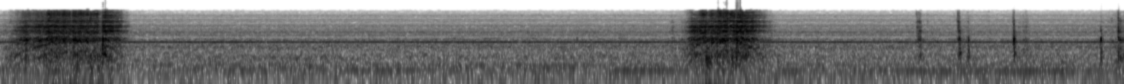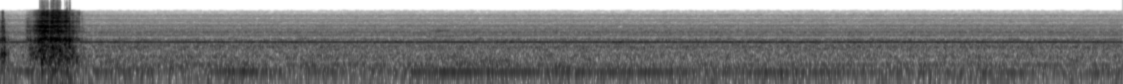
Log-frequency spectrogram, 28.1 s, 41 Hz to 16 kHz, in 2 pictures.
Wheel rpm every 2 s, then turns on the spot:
40, 0, 0, 0, 30, 0, 0, 10, 0, 0, 0, 0, 0, 0.
8-10 14-16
